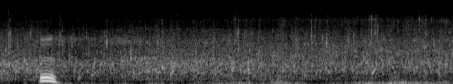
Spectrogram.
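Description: Creek water running steadily over stones. A person's voice gives one short hum about half a second in.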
